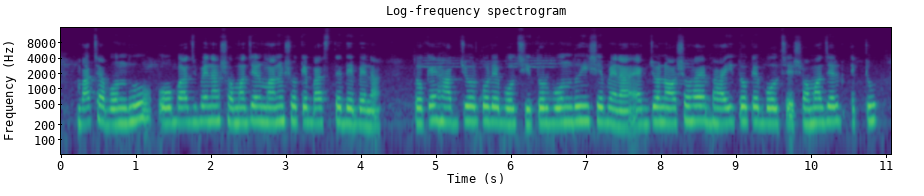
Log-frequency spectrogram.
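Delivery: ordinary delivery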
